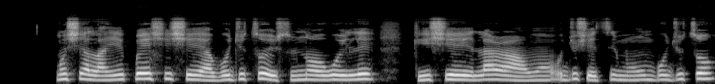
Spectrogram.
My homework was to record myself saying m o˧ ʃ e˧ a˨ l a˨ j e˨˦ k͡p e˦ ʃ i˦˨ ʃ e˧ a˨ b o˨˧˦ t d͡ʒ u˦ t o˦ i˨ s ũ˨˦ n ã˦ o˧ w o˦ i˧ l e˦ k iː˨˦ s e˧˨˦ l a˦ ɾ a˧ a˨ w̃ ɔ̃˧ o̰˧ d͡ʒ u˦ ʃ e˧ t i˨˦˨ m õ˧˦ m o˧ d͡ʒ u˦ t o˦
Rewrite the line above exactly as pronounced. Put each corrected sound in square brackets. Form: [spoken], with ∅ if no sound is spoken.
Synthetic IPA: m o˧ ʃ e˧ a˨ l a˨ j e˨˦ k͡p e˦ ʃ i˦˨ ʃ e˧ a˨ b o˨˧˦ [∅] d͡ʒ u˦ t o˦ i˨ s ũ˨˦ n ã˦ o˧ w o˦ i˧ l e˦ k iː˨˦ [ʃ] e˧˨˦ l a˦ ɾ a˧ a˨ w̃ ɔ̃˧ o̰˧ d͡ʒ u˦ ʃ e˧ t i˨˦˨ m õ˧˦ [b] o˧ d͡ʒ u˦ t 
